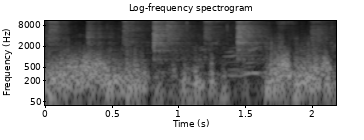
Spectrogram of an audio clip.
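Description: Wind buffeting the camera's microphone in a heavy, uneven low rumble that eases for about half a second in the middle, with a brief voice sound near the end.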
